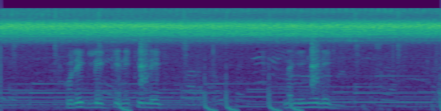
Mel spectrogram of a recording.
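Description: Steady, high-pitched chorus of cicadas, with background music over it: sustained notes, a melody line and drum beats that drop in pitch.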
